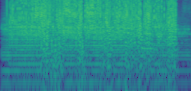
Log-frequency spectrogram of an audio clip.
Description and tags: The sound of Vegetals from Surreal Memes' 'Riddle Of The Rocks'. This replica was made by distorting an audio clip so much that it became incomprehensible.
